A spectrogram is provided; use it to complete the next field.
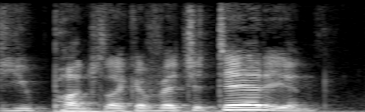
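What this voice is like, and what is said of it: Poor impression slipping into Indian accent. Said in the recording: “That was a fucking awful accent. That went Indian.”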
